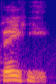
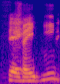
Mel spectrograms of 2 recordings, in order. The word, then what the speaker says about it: Feige: Rumors are abound that Kevin Feige and Feige, how do you pronounce his name? Fahey. Fahey?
